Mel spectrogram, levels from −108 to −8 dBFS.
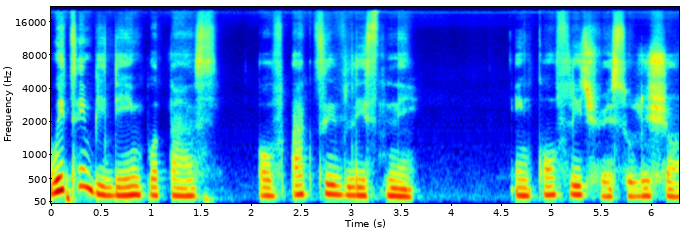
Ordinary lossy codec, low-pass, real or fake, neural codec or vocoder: none; none; fake; autoencoder, 48 kHz, 128 numbers a frame, DAC-VAE, trained on Japanese speech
